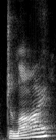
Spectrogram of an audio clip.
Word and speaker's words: July: your language is that we stress on the lie syllable. So it sounds like j, lie. Length on lie, the j is an unstressed schwa.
